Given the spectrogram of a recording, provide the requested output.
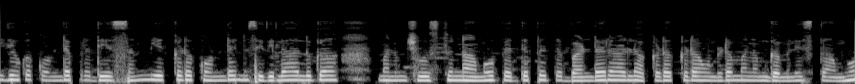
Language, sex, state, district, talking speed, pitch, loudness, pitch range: Telugu, female, Andhra Pradesh, Chittoor, 120 wpm, 195 Hz, -15 LUFS, 185-200 Hz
